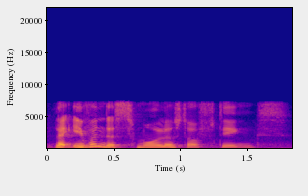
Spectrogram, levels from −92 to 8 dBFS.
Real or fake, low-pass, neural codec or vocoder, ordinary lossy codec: real; 7.2 kHz; none; none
